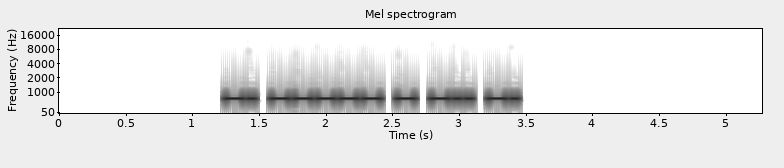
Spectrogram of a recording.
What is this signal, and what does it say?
Morse code, heard as a keyed tone, about 28 wpm, 700 Hz. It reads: N0TDN
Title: USA Call Signs - 5 Characters - 28wpm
